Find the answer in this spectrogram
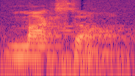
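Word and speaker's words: Machson: his first name uh Maxon m-a-c-h-s-o-n it's pronounced Maxon it's hard to pronounce but uh that is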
